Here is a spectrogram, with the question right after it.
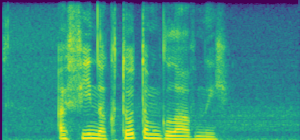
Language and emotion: Russian, neutral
